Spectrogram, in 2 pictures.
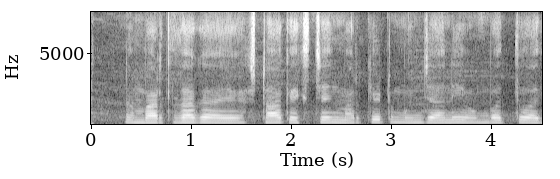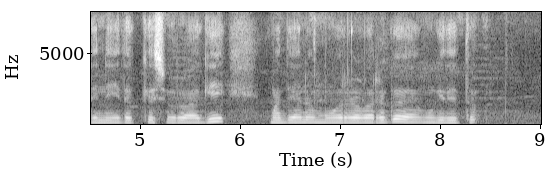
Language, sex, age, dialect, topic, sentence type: Kannada, male, 25-30, Northeastern, banking, statement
